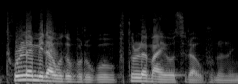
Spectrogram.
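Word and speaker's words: Ptolemy: 이 원문대로 읽지를 않고 왜 톨레미라고 있냐? 이게 앞에 P자가 붙어 있는데 원래대로 읽으면 프톨레마이오스인데 영어에서 이렇게 앞에 P자가 붙어 있고 뒤에 T가 나오면 P를 묵음으로 읽어요.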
